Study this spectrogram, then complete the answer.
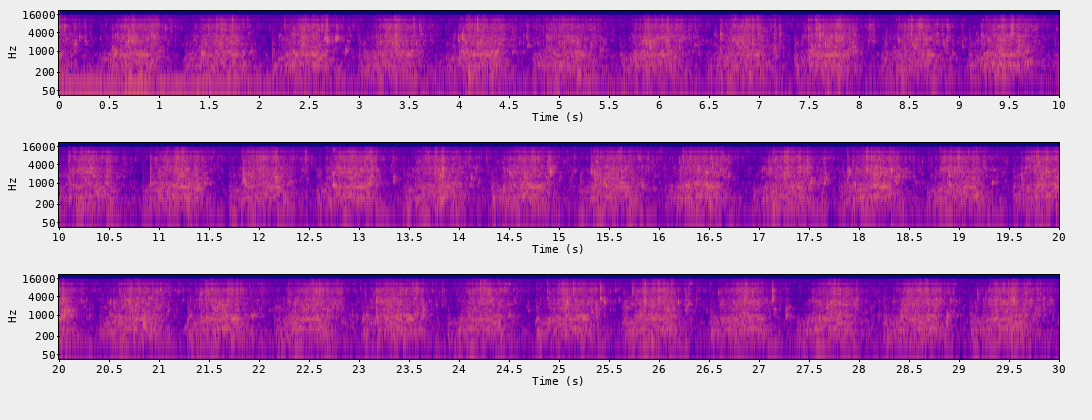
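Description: Water sloshes and churns in rhythmic surges as a washing machine agitates.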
